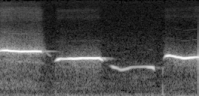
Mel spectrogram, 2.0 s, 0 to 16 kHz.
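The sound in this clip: A person whistles in imitation of a retro 1950s-style kettle: a clear, pure tone in four held notes that step down twice in pitch, then jump back up. It is loud and heard without talk.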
